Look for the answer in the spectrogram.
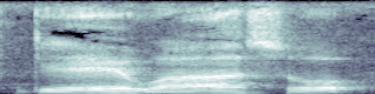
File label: "gewa-so", Gta, Dialect: Hill; abusive expression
